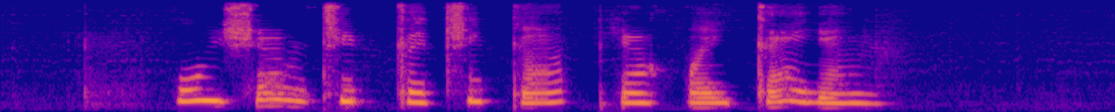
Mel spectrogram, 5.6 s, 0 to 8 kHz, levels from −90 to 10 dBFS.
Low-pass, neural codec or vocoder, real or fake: 7.2 kHz; codec, 44.1 kHz, 1.7 kbps, Pupu-Codec; fake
